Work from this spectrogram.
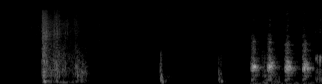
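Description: Chicken clucks in Minecraft: several short, fairly close bursts, with a quick run of rhythmic clucks at the end.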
